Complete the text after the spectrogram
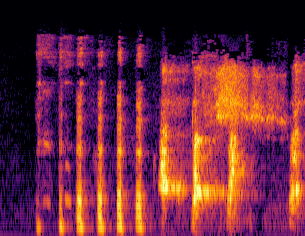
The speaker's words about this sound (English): His dog is barking.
